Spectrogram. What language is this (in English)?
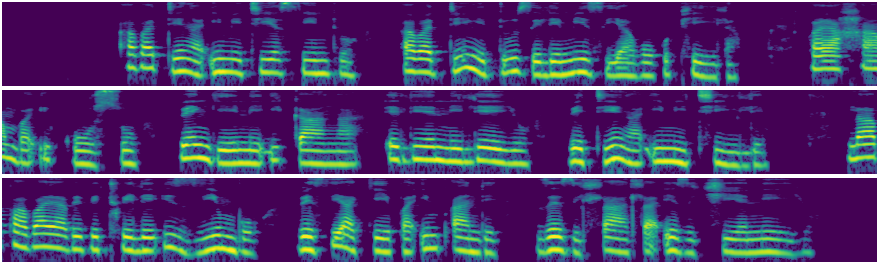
North Ndebele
